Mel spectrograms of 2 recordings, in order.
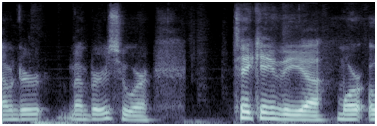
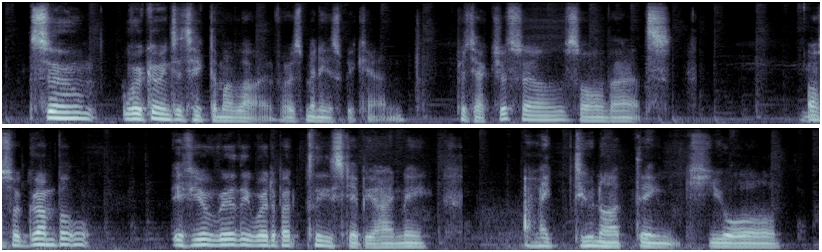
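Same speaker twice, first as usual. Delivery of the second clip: soft, hushed half-whisper, kept close; 2 semitones lower, 5 dB quieter than usual. A character addresses her companions before they attack, half-whispering. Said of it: "she whispers to all you".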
